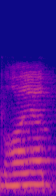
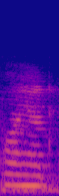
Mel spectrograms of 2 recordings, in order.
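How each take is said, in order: First: The final t carries a full vowel. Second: The final t is cut off with no vowel. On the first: "পূর্ণরূপেও বলতে পারবো না" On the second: "হসন্ত লাগিয়ে বলতে পারবো না"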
